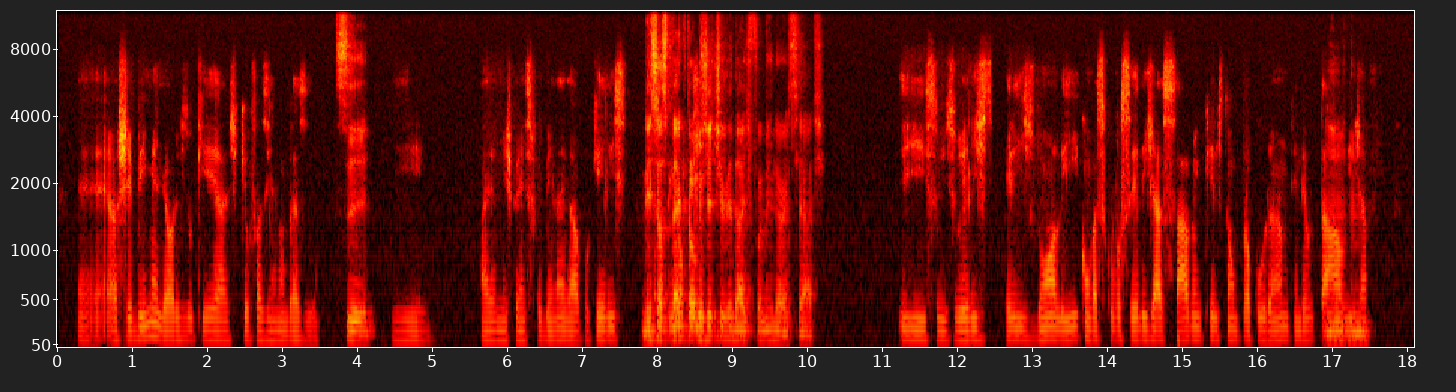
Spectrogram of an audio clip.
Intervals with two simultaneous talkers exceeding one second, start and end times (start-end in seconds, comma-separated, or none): 7.9-9.1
